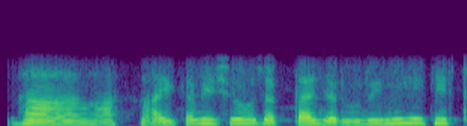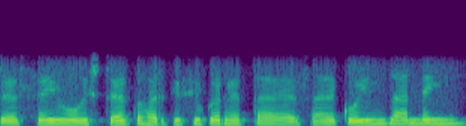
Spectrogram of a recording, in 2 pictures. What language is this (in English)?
Hindi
